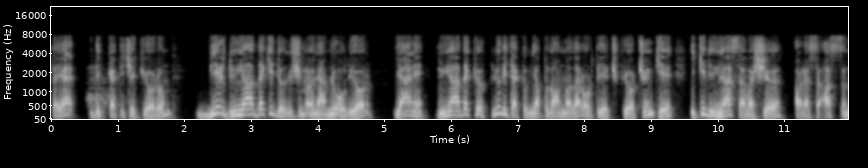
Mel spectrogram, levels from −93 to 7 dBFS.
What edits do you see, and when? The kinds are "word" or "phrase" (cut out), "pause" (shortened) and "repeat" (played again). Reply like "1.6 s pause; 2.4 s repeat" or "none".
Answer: none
